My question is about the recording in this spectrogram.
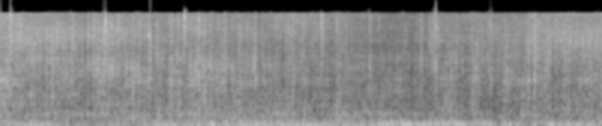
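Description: Mountain bike ridden fast downhill on a dirt trail. A heavy, steady rumble of wind on the camera microphone runs under the tyres on the dirt, with frequent sharp clicks and rattles from the bike.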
